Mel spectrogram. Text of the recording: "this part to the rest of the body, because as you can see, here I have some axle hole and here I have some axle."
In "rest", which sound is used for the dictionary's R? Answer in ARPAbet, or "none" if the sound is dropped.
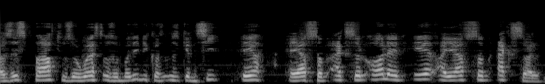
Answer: W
